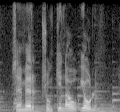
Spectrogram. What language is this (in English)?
Icelandic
